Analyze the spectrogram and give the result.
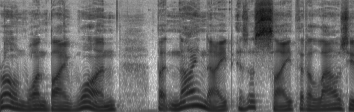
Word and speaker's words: Ninite: It's called Ninite. That's spelled N-I-N-I-T-E.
